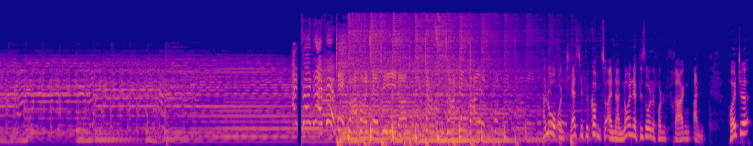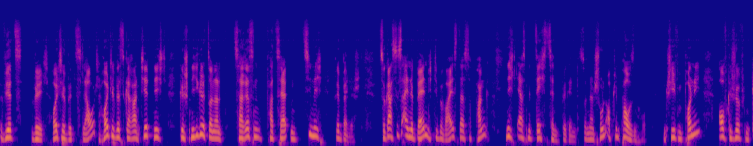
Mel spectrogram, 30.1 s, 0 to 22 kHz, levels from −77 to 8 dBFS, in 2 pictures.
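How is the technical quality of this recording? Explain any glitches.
The recording has one fault, at the very start. From 0 to 6.03 s the sound is dull and boxy, with nothing above 7.6 kHz, about 5 dB quieter, and carrying a separate noise floor around 45 dB below the signal. An 80 ms silence follows, then full-band sound returns. The likely cause is an input switched to a poorer device, such as a narrower-band microphone or a headset's call profile, with the system changing over to the better input at that gap.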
